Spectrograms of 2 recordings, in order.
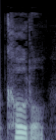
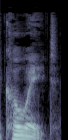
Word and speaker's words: Coatl: And hence twins, among the Mexicans, are called Cohutl or Coatl, which is corrupted in the pronunciation by the vulgar into Coate.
